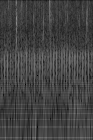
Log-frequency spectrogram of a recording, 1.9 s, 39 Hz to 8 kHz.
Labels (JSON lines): {"label": "biophony, rattle", "recorder": "SoundTrap 500"}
